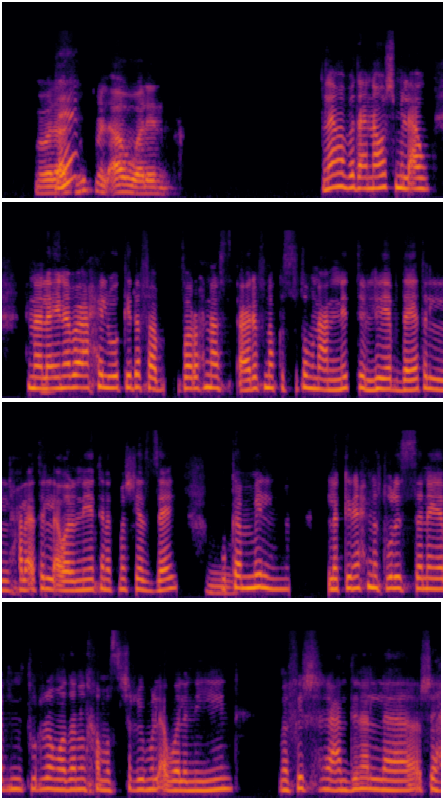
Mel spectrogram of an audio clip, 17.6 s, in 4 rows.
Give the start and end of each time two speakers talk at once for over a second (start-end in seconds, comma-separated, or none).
none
